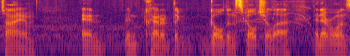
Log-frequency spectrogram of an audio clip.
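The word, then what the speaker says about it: Skulltula: and encountered the golden scultula and everyone's like, "Wait, oh no, is that how it's pronounced?" And it's like, "Yeah, it's a tarantula, the spider."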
